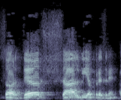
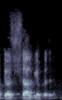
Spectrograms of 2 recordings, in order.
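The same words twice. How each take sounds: First: Slow, weighty and louder; said loudly. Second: Said in the usual way. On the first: Acted. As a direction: declare it slowly, like a big pronouncement. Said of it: "जो आपने इतने जोर से बोला". (जोर से, धीरे-धीरे और भारी आवाज़ में) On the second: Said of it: "इतना विचार विमर्श वाली क्या लाइन थी".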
